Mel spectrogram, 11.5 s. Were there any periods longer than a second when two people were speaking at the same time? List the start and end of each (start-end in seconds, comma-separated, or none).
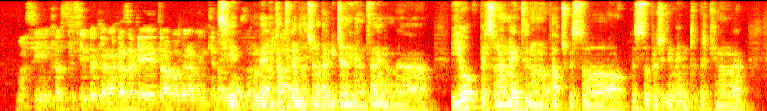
3.3-4.5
